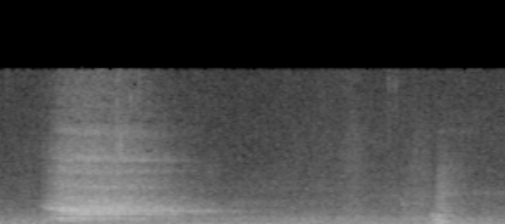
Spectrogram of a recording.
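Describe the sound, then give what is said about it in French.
A deep breath taken while seated with hands on thighs during a guided relaxation exercise. One long, soft, airy rush of breath is followed a few seconds later by a shorter, fainter breath. “Prenez trois respirations bien profondes.”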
